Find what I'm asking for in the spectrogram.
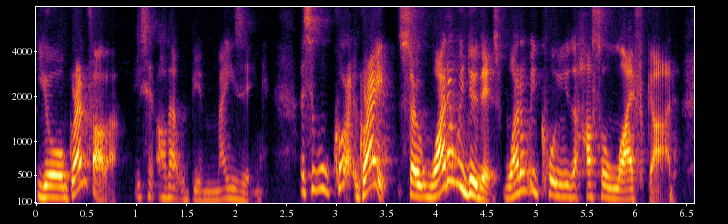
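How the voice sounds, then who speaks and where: Against a quiet background, a man with an Australian accent speaks in a high pitch with lively intonation. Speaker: growth marketing expert and author. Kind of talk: podcast interview. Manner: animated.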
